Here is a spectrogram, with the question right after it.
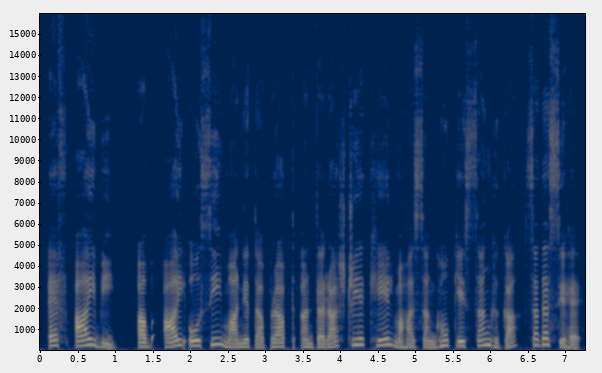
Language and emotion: Hindi, neutral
